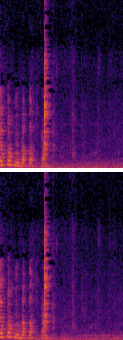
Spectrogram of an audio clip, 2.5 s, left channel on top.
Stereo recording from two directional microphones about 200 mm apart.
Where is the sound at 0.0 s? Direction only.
15° left (ahead or behind).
